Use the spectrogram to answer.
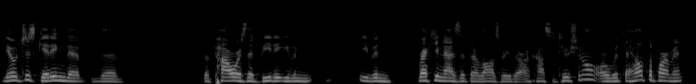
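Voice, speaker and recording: A fairly high-voiced man from Los Angeles, in his forties, speaking as an interview guest with an emphatic, animated way of telling his story. The sound is dry and a little dull, like a podcast recorded close in a small space. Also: quick pace, no echo. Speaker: guest, vendor advocate. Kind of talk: casual interview talk.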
